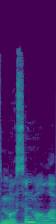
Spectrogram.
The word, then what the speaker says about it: Mosunmola: Okay, say your name and spell it for us one more time. Okay, so it's Mosun Mola.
